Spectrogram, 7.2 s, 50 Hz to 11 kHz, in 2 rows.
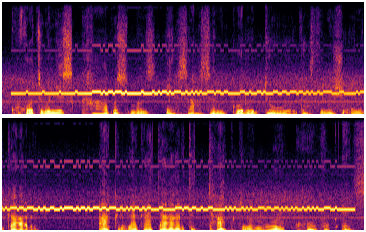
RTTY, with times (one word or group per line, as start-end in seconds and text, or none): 1.4-2.1 KDNY
2.2-2.9 VPGI
3.0-3.7 FOVD
3.9-4.5 NWED
4.7-5.4 NSBV
5.5-6.2 PVYY
6.3-7.0 RFYN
